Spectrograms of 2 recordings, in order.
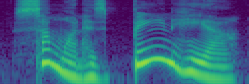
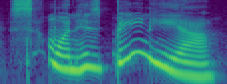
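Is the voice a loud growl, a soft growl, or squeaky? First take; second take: soft growl; squeaky. First: The voice is a soft growl. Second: The voice is a high squeak. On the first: A middle-sized bear is speaking. "Mother Bear growled, more softly" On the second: A small bear is speaking. "he cried in a very squeaky voice"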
